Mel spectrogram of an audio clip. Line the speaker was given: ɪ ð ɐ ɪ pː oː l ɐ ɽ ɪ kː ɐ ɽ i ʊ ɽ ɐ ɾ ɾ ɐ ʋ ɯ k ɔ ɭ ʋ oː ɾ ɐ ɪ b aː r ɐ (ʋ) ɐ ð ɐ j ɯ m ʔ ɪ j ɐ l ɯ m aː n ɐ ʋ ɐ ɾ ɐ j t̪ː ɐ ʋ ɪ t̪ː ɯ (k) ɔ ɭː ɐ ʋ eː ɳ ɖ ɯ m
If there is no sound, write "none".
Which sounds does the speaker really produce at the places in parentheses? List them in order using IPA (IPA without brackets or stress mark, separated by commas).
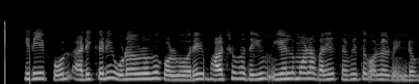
ʋ, k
